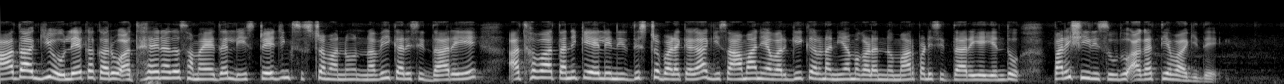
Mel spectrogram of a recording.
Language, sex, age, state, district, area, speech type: Kannada, female, 30-45, Karnataka, Udupi, rural, read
